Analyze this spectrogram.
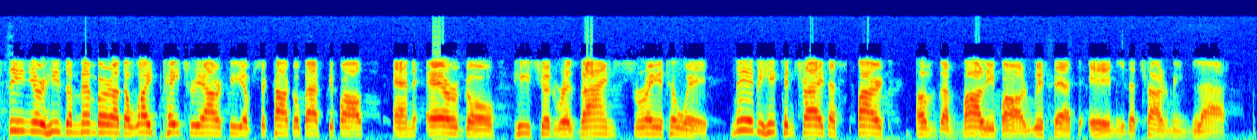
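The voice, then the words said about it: Put-on Irish brogue, fairly good. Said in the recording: “Not a bad Irish brogue”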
